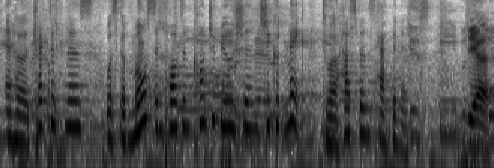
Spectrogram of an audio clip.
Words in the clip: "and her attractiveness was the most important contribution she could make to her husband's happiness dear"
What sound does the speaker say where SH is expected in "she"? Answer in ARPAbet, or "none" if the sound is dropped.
SH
